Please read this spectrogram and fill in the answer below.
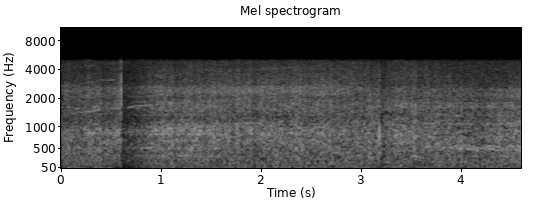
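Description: Steady rush of wind and tyre noise inside an all-electric Tesla Roadster as it accelerates hard under full power.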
